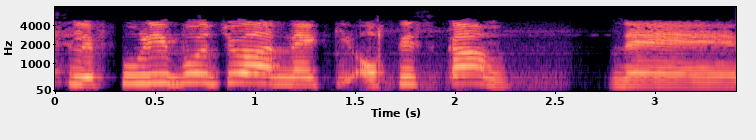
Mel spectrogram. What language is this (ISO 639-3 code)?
asm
